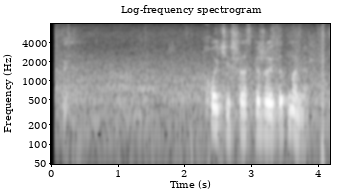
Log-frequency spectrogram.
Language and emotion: Russian, neutral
